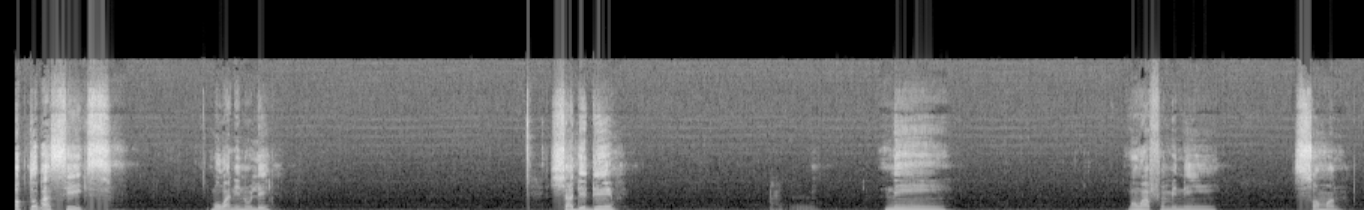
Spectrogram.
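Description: A man speaks slowly into a microphone in short bursts with pauses.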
